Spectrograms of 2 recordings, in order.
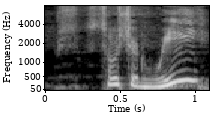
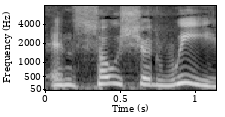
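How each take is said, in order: First: It is said as a questioning rise. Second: It is said as a plain statement.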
